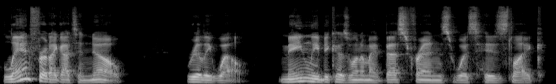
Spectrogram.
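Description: Male podcast host, a little low in pitch, chatty and animated, wanders through his anecdotes. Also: moderate pace. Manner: animated, rambling storyteller. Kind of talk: conversational interview.

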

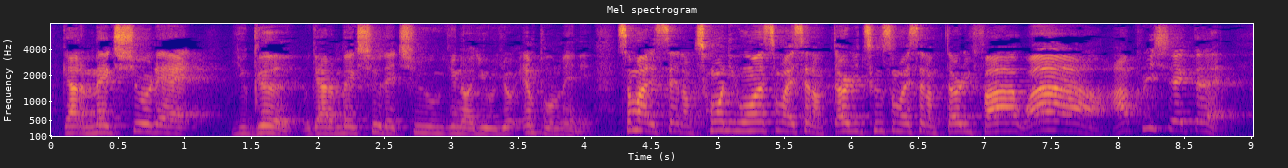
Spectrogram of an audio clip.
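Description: A man's voice: high voice, pushed and bright, echoey room. A man, hosting a casual live stream from his phone and greeting viewers with an upbeat, laughing manner. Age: 40s. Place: small room with colored lights, indoors. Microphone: phone camera close up.

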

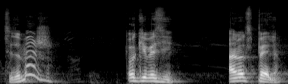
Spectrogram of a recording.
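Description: A man's voice: on the high side, measured pace. French-speaking man teasing a bad player. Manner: animated, exclaims often, teasing. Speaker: streamer commenting on gameplay. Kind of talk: casual live gameplay commentary.

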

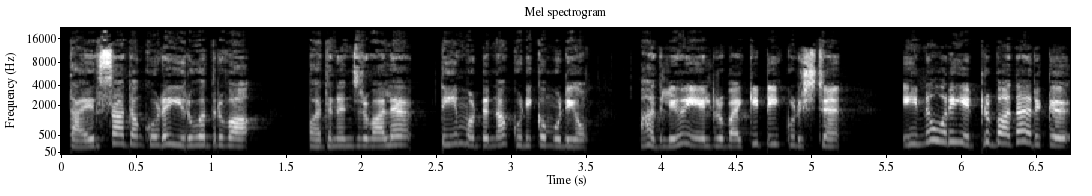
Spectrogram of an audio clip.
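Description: A woman's voice: medium pitch, bright, forceful tone, natural voice. Woman playing a humble, hungry young cartoon man. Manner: humble, polite, deferential. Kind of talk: homemade cartoon voice acting.

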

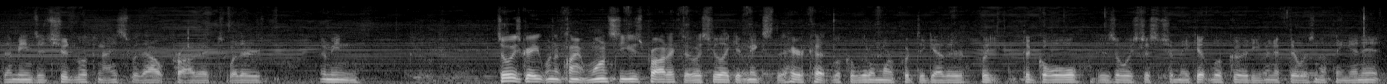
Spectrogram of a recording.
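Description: In an indoor barber shop with brick walls, an American barber with a lowish voice gives a haircut tutorial, speaking briskly in a steady tone. He explains his work in an easygoing way, thinking aloud as he goes. Electric clippers buzz and hum clearly in the background.

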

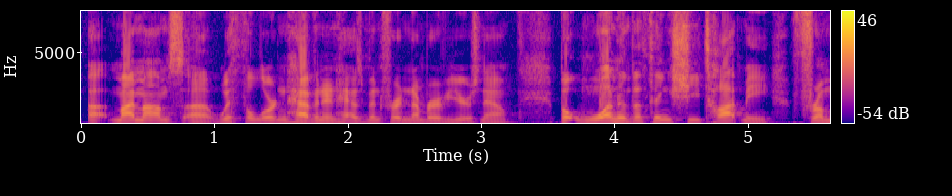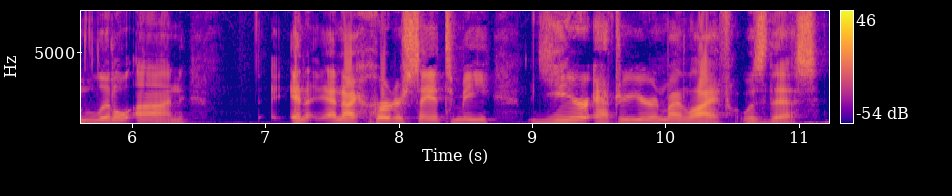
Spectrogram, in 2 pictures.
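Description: A male pastor delivers a sermon in a relaxed, talky manner at an ordinary pitch. He repeats words and restarts phrases as he goes, and slips into brief acted-out voices to illustrate his points. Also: moderate pace. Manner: conversational, acts out everyday scenes with voiced asides.

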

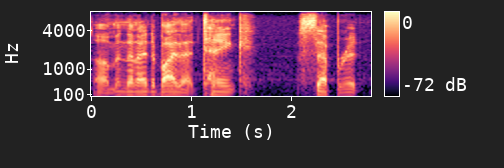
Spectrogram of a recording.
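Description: A man's voice: on the low side, completely flat delivery, normal speed, creaky, fairly bright tone, no echo, muffled recording. A young man casually narrating a timelapse of his own welding work, rambling with plenty of ums and restarts. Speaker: DIY maker narrating his build.

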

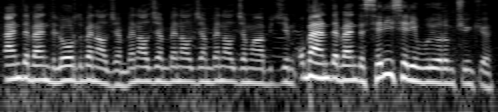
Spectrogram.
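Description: A young man with a fairly high voice talks his way through a mobile game, chatty and excitable. He keeps up a running commentary and often breaks into repeated chants and cheers at the screen. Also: very fast. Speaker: gaming YouTuber. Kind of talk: live gameplay commentary.

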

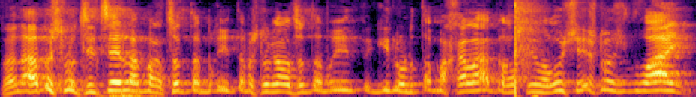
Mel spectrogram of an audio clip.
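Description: A man giving a dramatic rabbinic sermon, telling stories and acting out the dialogue, swinging from loud exclamations to hushed asides. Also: very high voice, steady tone. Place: synagogue or lecture hall.

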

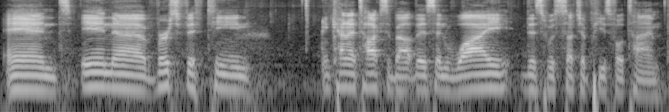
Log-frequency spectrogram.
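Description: Brief: young male co-host, low-pitched, casual and upbeat, a faint hiss behind him. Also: fairly even intonation. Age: 20s. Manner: casual and upbeat, quick asides, reads verses aloud. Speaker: podcast co-host. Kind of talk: podcast conversation with scripture reading.

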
